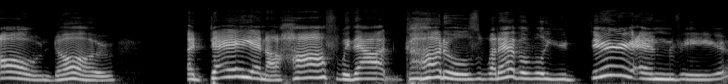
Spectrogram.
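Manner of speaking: mildly disappointed tone, words very slow and drawn out. Reacting to a viewer away until Sunday: put-on slightly disappointed voice. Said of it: "That was just a slightly disappointed voice".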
